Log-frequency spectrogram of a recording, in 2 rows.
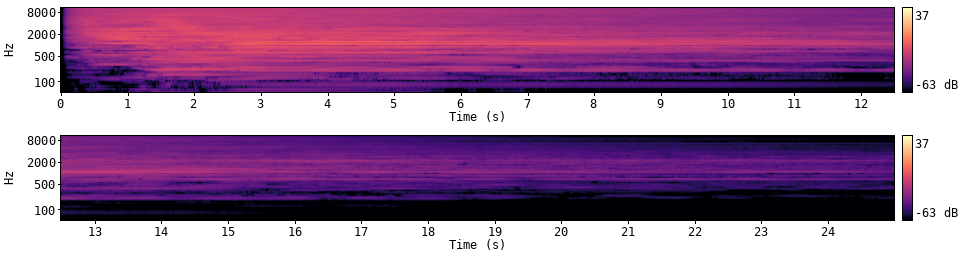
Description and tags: Slow Aalto3
This pack comprises a series of sounds I programmed in the Aalto software synthesizer designed by Randy Jones of Madrona Labs. All the sounds are from the same patch but each have varying degrees of processing and time-stretching. The Slow Aalto sound (with no numeric suffix) is the closest to the unprocessed patch, which very roughly emulated a prepared piano.
Aalto, prepared-piano, processed, time-stretched, Madrona-Labs, soft-synth, electronic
